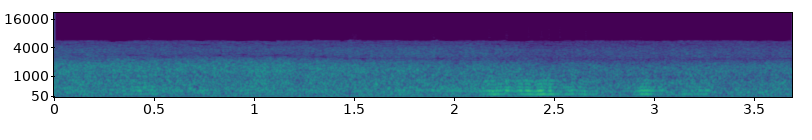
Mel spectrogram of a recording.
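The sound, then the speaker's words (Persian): A dense, continuous whine of mosquitoes swarming in a marsh in humid, stifling air, steady throughout with a couple of brief swells in loudness near the end, over a soft background hiss. “گذشت از هوای مرطوب خفقان آور، آنچه که نیروها را به شدت آزار می داد پشه های هور.”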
